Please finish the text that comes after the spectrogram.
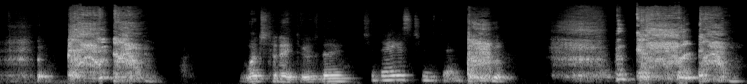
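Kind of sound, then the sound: human body sound, coughing fit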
